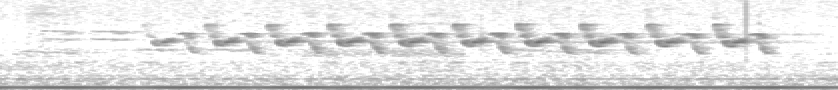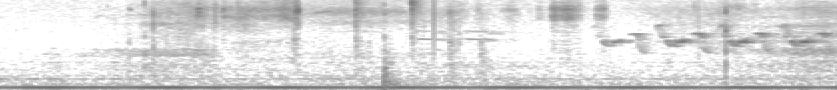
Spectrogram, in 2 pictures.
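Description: A bird singing a rapid string of repeated chirps, about five a second, in two runs a few seconds apart, over a steady low hum.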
